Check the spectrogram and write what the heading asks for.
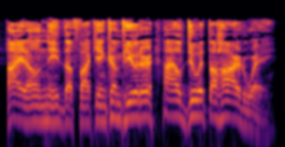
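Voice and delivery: high, loud, furious shouting; railing furiously. A narrator's reading. Greg banging his wrench on the pumps, railing loudly. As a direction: shout it in an enraged rant. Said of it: "Greg railed".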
